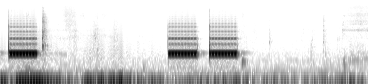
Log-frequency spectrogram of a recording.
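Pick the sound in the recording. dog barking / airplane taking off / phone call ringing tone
phone call ringing tone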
